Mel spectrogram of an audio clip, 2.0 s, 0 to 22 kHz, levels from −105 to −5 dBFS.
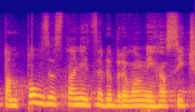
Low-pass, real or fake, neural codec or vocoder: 14.4 kHz; fake; codec, 44.1 kHz, 2.6 kbps, DAC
